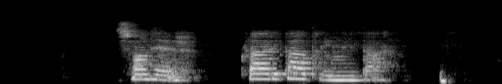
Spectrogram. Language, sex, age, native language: Icelandic, female, 20-29, Icelandic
